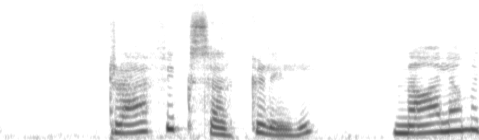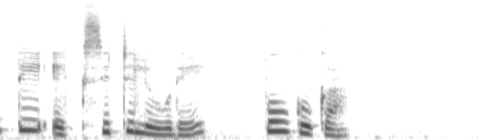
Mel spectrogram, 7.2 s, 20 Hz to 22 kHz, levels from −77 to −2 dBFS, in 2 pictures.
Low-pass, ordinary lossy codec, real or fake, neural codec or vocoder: 19.8 kHz; none; fake; vocoder, 44.1 kHz, 128 mel bands, Pupu-Vocoder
